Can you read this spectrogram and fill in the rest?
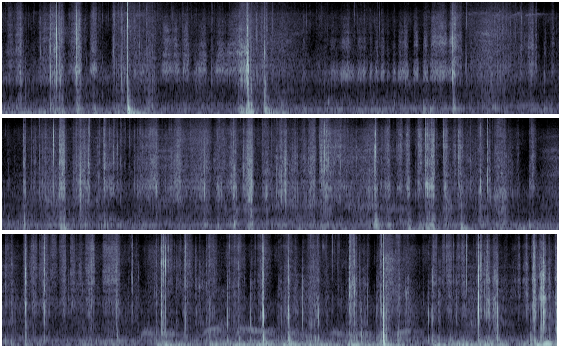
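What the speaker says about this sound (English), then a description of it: "I had to use a knife to really cut in and slide it underneath and lift it" A knife cuts into and peels bark from a freshly fallen birch tree, giving scattered close scraping, tearing and crackling sounds at an irregular rhythm, fairly faint, with no speech.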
